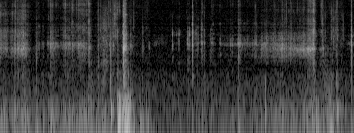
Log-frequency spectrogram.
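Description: A utility knife shaves the rainbow glitter coating off a hand-held solid bar of soap, exposing the white soap underneath. Gritty, crunchy scraping strokes repeat throughout, with a louder burst partway through and quieter pauses between strokes.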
